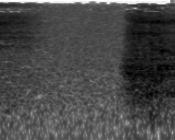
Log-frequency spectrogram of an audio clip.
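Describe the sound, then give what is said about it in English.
A deep breath drawn in during a guided group breathing exercise: a steady, airy hiss that swells noticeably louder about two-thirds of the way through. “So if you'd be kind enough, just take a deep breath.”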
